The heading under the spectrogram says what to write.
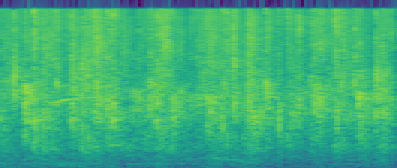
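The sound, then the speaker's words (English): An audience claps and applauds itself steadily for a few seconds, a dense, even wash of many hands with no one speaking over it. “Give yourself a big round of applause.”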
